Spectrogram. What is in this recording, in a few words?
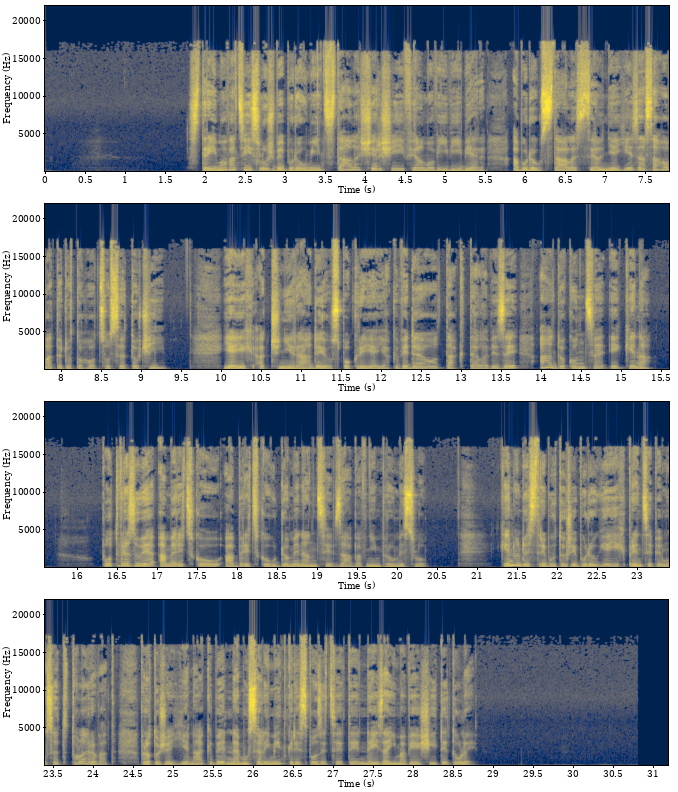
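Czech, General; GoLocalise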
